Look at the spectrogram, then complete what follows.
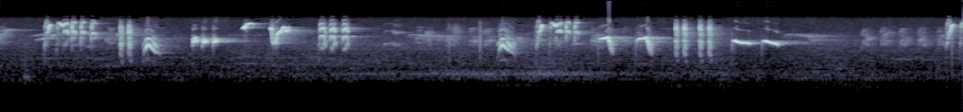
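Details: Greater green leafbird from Aceh pours out a continuous lively song of rapid chattering bursts, high chips and short rising and falling whistles, with hardly a pause.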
